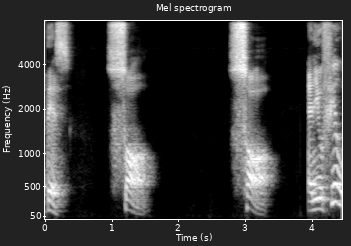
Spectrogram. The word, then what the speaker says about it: ص: again the soft batter but this one is saw okay let's now concentrate on this group saw sound it's like the sound you make whenever you want someone to keep quiet right so okay I need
